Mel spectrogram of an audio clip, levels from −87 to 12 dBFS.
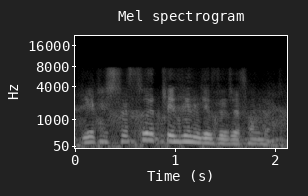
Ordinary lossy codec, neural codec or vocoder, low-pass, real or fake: none; codec, 16 kHz, 1 kbps, FreqCodec, smaller model; none; fake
